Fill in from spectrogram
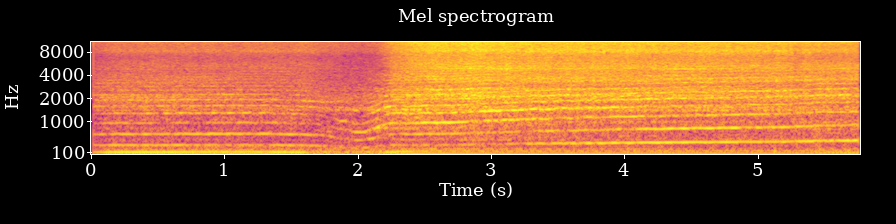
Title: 01 Silverado transmission fail loud noise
